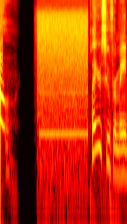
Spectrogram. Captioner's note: tv static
